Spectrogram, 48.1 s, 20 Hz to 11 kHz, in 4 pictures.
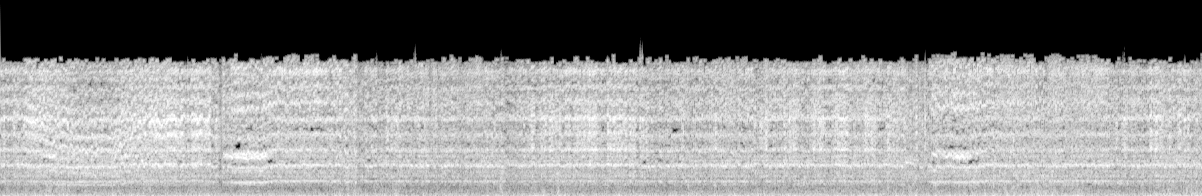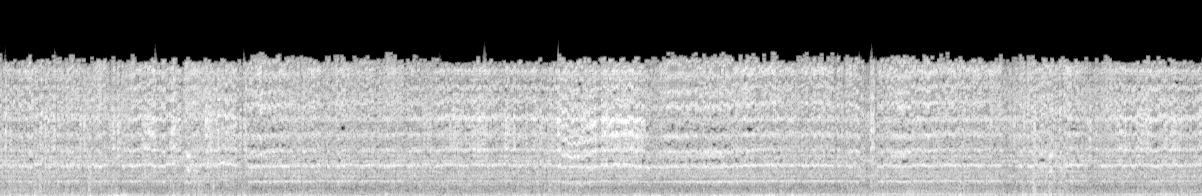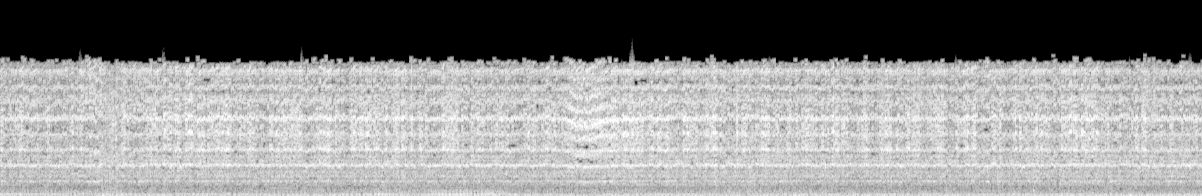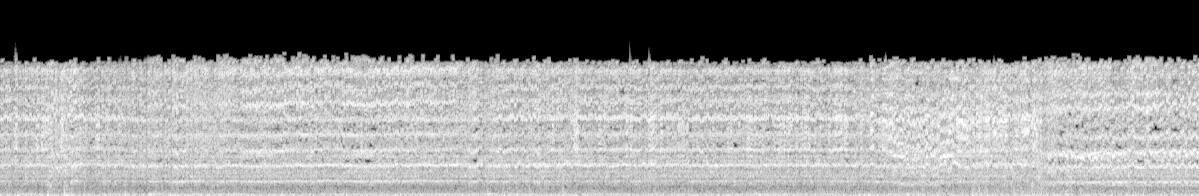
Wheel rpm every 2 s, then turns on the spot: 220, 220, 230, 230, 230, 230, 240, 230, 230, 220, 230, 230, 230, 230, 230, 230, 230, 230, 230, 230, 230, 240, 220, 210.
none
